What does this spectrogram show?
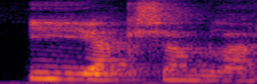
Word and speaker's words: iyi akşamlar: iyi akşamlar (czyt.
